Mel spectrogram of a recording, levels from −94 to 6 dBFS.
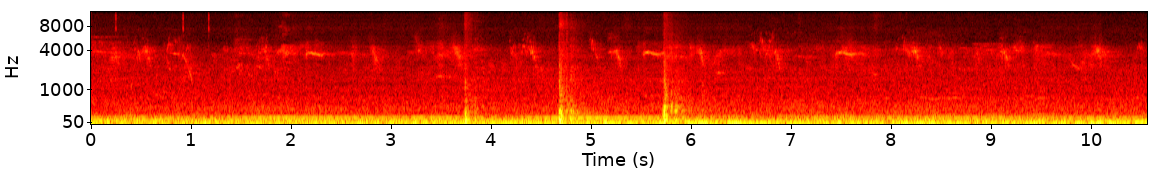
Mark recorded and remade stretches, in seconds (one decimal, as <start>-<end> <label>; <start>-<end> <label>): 0.0-2.0 recorded; 2.0-3.8 remade; 3.8-5.2 recorded; 5.2-6.6 remade; 6.6-7.3 recorded; 7.3-7.9 remade; 7.9-9.5 recorded; 9.5-10.1 remade; 10.1-10.6 recorded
